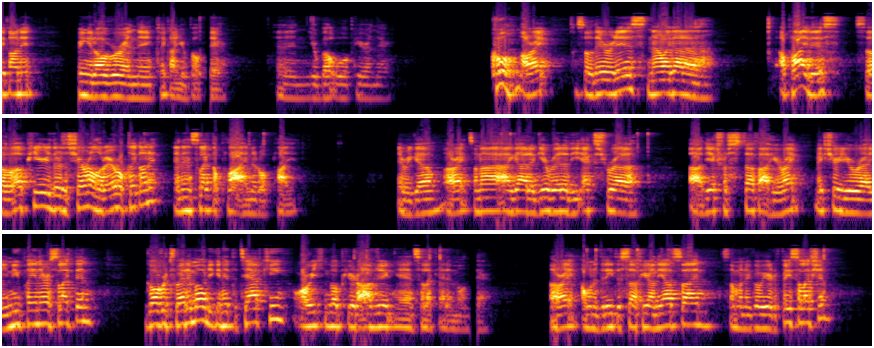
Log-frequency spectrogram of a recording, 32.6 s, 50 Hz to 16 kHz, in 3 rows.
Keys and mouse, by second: 12.3-15.1 drag, 17.0 click, 18.8 click, 26.1-27.3 drag, 28.9 click, 29.4 click, 29.9 click, 32.5 click.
